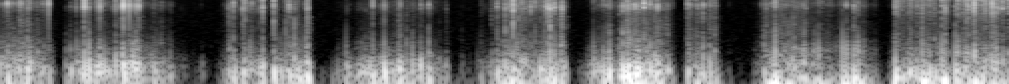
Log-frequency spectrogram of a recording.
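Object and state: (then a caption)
Grit-coated foam nail buffer block. Long acrylic nails scratch and tap the gritty face of a small grey grit-coated solid foam nail buffer block held in one hand. The sound comes as a series of short, rough, scratchy bursts with brief pauses between them, dense in the low end with a bright hiss on top.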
